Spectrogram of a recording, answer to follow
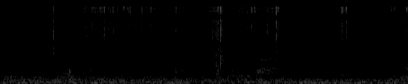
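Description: Faint rustling and crinkling of synthetic mesh netting being scrunched and looped by hand, with a few small crackles.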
